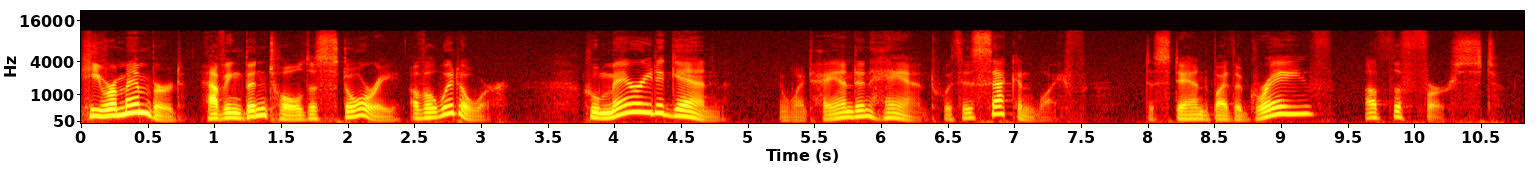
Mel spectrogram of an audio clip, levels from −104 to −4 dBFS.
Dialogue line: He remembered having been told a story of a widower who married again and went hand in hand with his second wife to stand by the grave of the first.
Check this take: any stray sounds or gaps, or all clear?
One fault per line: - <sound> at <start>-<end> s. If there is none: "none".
none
